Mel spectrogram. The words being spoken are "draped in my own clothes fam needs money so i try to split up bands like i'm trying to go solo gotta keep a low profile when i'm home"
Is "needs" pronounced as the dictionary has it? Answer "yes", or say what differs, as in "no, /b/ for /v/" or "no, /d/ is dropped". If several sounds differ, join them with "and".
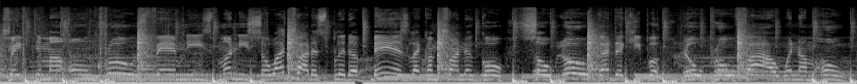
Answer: no, /l/ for /n/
